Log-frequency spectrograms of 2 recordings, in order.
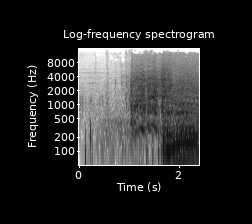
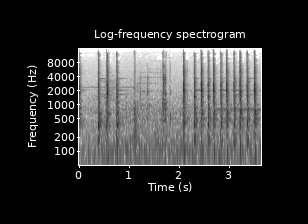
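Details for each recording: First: Infiniti G35 not started in one to two years fires after a few clicks and a quick crank and settles into a smooth, steady idle, fan moving: normal start and idle. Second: Infiniti G35 that previously ran: sharp dry clicks, three or four a second, with no cranking or firing; full fuel tank shown, owner suspects starter; starter clicking, no crank.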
